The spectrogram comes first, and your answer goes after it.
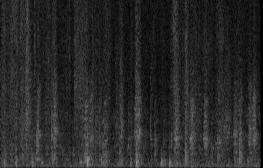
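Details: Bumble and Fimble, a pair of Norwich Terrier puppies, panting in quick, uneven breathy puffs roughly once a second, with a couple of slightly louder huffs in the middle.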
